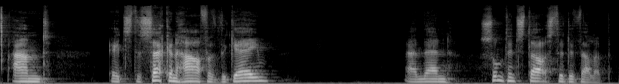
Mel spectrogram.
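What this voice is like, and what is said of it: Usual voice. Nothing is said of it.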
